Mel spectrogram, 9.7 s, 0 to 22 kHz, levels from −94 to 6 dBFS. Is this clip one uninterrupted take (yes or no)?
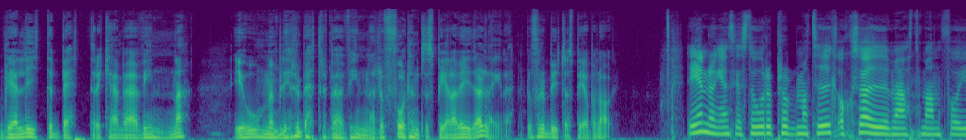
yes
